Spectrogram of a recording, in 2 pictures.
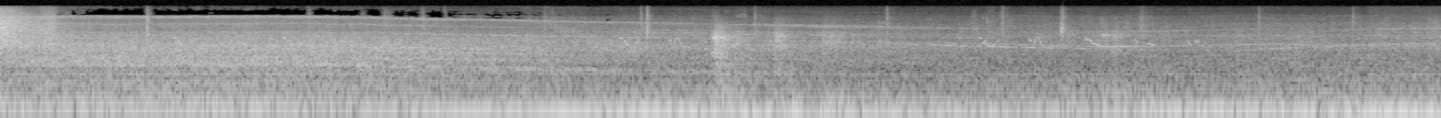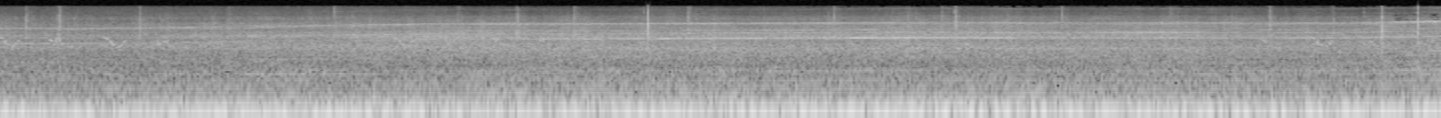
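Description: Slow-moving freight train passing close by: a deep, steady rumble of diesel locomotives and then of hopper cars rolling on the rails. Thin, high-pitched squeals waver in pitch throughout, typical of steel wheels or brake shoes on a train slowing to a stop. The rumble grows louder about halfway through as the cars pass.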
